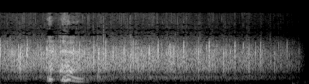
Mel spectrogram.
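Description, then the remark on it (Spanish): A church audience claps steadily for God with dense, overlapping handclaps, while a voice speaks briefly over the start before the applause continues and cuts off abruptly. “Si Dios te habló, da un aplauso al Señor, que Él se lo merece.”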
